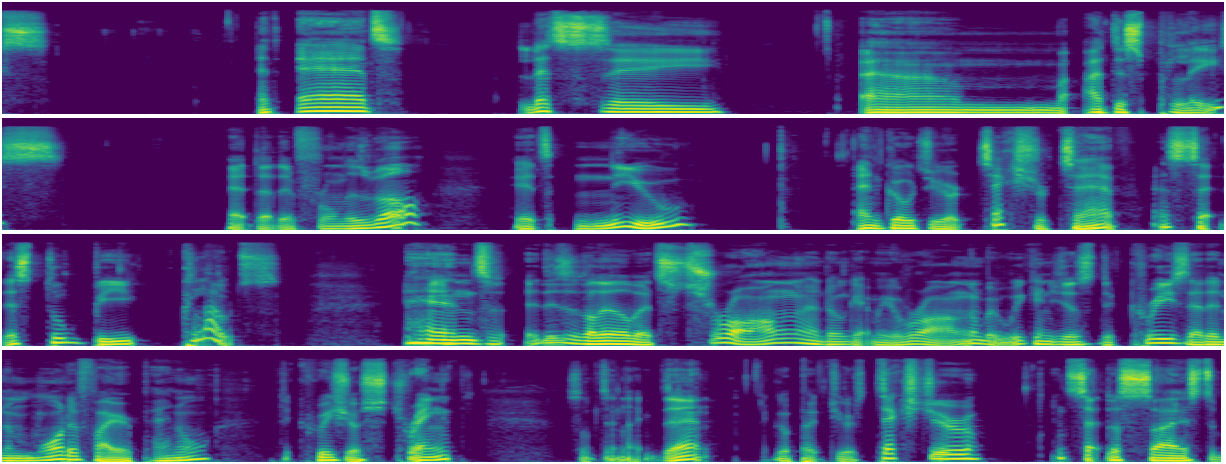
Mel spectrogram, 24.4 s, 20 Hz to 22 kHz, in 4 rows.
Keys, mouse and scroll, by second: 1.5 click, 7.2-7.8 drag, 7.9 typing, 12.3 click, 16.1 click, 19.5-21.6 shift+drag, 23.6-24.4 shift+drag.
